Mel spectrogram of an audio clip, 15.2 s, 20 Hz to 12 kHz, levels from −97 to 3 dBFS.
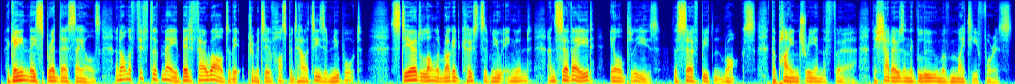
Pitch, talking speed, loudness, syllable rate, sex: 100 Hz, 195 wpm, -21 LUFS, 5.3 syllables/s, male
